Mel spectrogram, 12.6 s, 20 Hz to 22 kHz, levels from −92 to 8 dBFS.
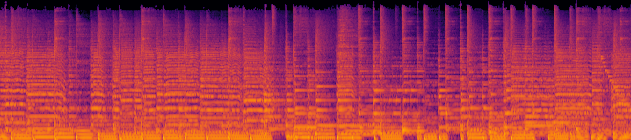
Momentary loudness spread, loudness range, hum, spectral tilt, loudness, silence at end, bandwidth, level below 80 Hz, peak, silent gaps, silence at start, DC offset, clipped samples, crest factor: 3 LU; 1 LU; none; -4.5 dB/octave; -17 LUFS; 0 s; 19.5 kHz; -26 dBFS; 0 dBFS; none; 0 s; under 0.1%; under 0.1%; 16 dB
